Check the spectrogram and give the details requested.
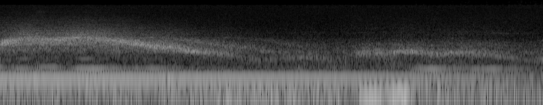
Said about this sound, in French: Et ces crayons sont équipés de capteurs, de gyroscopes, et du coup on capte l'inclinaison du feutre et ça génère un son, là en l'occurrence le bruit du vent.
